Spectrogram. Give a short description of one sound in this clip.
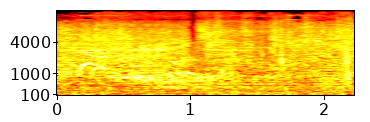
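A gun fires a shot.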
